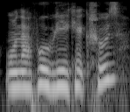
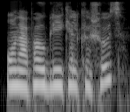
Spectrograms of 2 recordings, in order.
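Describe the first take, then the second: First: 'Quelque chose' is shortened, with sounds dropped. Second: 'Quelque chose' is said with all its sounds.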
